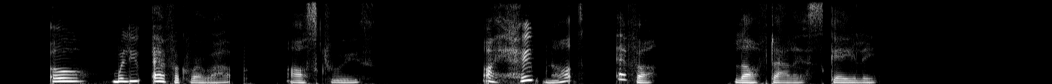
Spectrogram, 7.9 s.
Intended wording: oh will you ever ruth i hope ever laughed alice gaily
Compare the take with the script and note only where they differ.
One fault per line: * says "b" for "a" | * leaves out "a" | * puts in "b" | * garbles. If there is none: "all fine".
* puts in "grow up asked"
* puts in "not"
